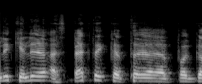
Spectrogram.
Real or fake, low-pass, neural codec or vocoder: real; 10.8 kHz; none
